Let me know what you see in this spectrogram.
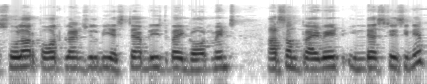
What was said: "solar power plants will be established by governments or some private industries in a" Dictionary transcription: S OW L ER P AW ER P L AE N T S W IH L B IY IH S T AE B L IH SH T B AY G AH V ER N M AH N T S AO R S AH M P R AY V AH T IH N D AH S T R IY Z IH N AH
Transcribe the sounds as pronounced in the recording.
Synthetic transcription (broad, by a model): S OW L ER P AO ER P L AE N T S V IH L B IY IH S T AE B L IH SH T B AY G AH V ER N M AH N T S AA R S AH M P R AY V AH T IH N D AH S T R IY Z IH N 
